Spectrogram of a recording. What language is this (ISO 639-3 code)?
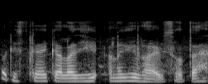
hin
